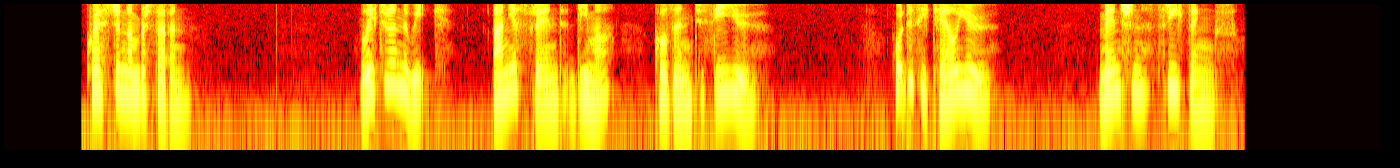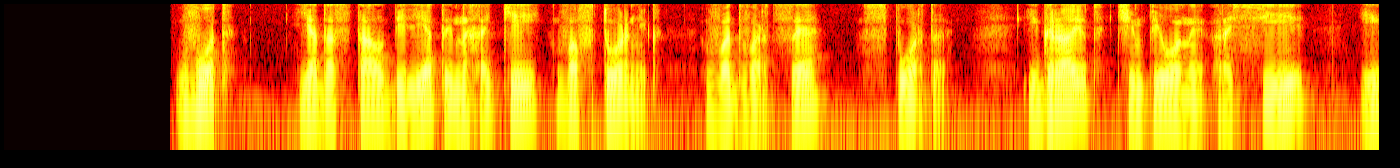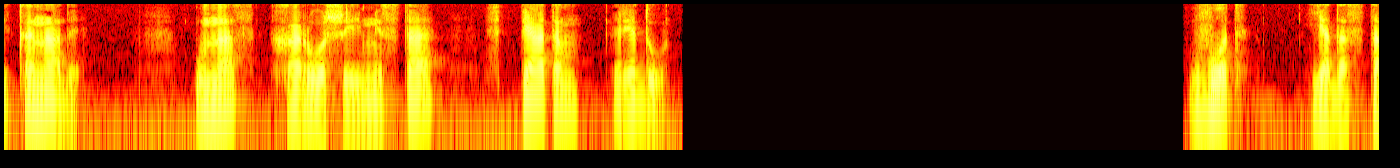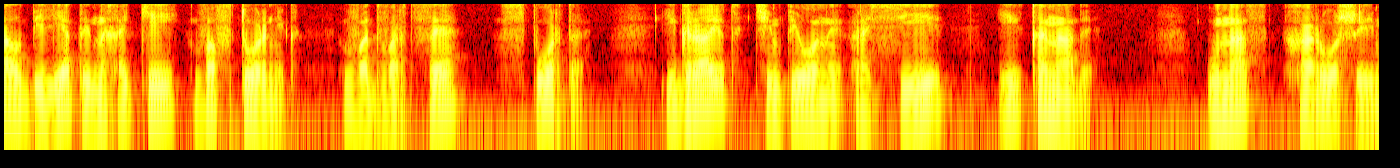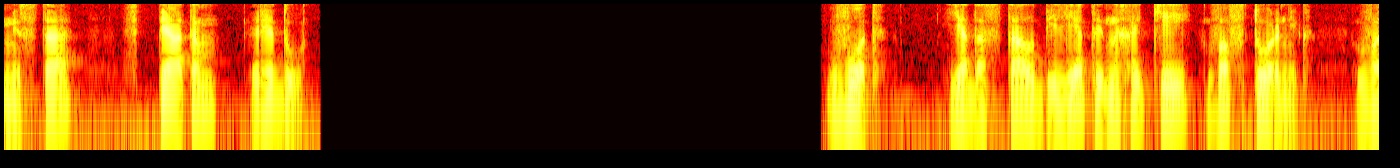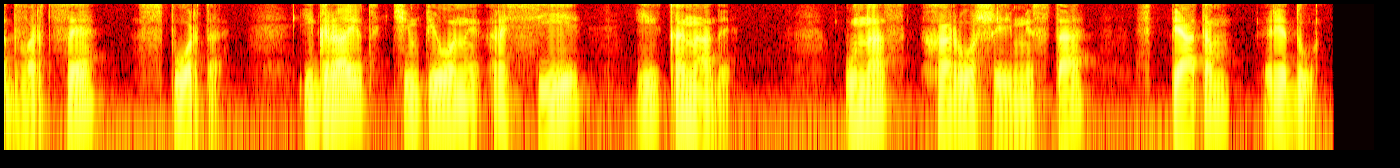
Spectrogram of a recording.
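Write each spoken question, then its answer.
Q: What does he tell you? Mention three things.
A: He got tickets for the ice hockey on Tuesday at the sports palace; the champions of Russia and Canada are playing; they have good seats in the fifth row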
